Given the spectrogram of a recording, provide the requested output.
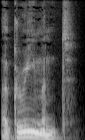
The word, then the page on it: agreement: British English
